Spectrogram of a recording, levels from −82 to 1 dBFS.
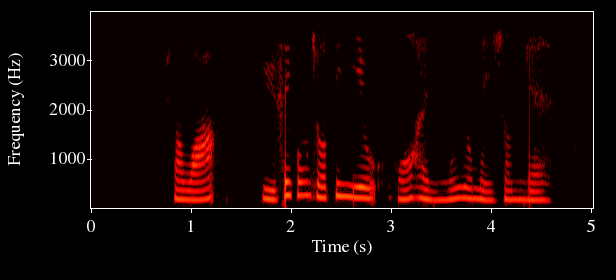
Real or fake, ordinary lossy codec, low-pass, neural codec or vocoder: real; MP3, 24 kbps; 3.6 kHz; none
